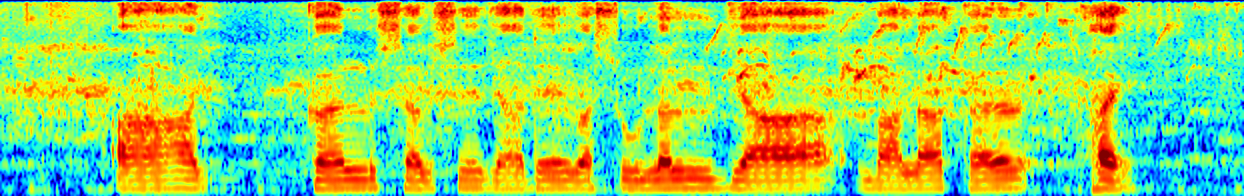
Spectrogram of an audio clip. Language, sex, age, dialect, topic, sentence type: Magahi, male, 18-24, Southern, banking, statement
